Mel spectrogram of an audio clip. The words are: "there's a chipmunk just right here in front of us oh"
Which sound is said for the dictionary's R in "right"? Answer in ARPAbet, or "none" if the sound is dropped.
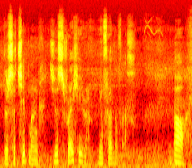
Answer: R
